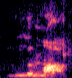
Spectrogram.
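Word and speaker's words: למה: with the mem and the patak, so it's lama, Lama. lama. Uh-huh. And then we have another lamet with a ah sound, the a, A. la. Okay, so let's try it again. The. La, ma, la, a, la, lay, Le.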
